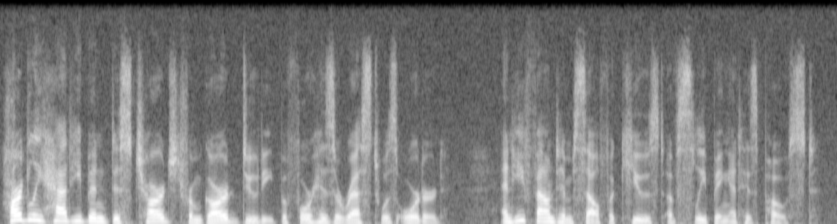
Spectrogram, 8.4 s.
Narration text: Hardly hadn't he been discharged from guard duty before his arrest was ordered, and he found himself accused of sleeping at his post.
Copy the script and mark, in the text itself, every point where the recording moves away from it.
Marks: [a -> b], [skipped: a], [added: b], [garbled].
Hardly [hadn't -> had] he been discharged from guard duty before his arrest was ordered, and he found himself accused of sleeping at his post.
